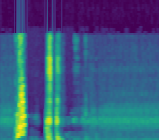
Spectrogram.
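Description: Three sharp, breathy gasps from a person: one rising in pitch, then two quick ones close together.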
